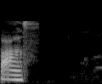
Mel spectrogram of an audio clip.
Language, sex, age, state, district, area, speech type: Assamese, female, 18-30, Assam, Dibrugarh, rural, read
